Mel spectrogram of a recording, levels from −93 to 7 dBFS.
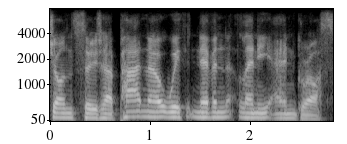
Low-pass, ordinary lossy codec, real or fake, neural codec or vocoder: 7.2 kHz; Opus, 24 kbps; real; none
